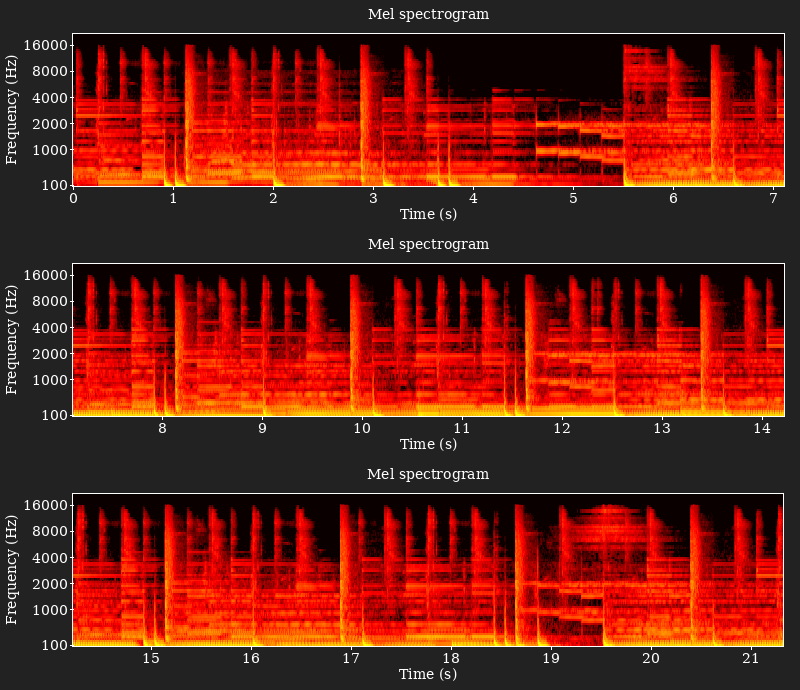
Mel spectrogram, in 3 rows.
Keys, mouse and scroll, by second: 1.0 Tab, 2.1 Tab, 3.0 a, 3.4 e, 4.3 Tab, 5.3 ctrl+z, 6.0 ctrl+z, 6.9 ctrl+z, 7.7 e, 9.4 ctrl+v, 10.0 Return, 10.6 Escape, 12.7 Tab, 14.0 scroll, 14.1-14.5 scroll down 1, 14.6 Tab, 15.2 a, 15.8 e, 17.7 ctrl+c, 17.7 typing, 18.9 Escape, 19.6 ctrl+z, 20.1 Tab, 20.8 Tab.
